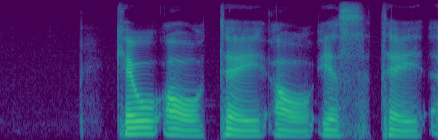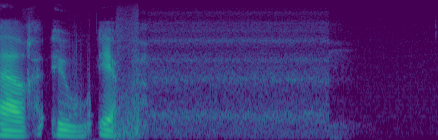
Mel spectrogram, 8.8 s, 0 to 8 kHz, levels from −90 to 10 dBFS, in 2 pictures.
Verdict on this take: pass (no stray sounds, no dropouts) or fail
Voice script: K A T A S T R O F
pass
